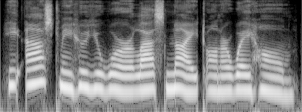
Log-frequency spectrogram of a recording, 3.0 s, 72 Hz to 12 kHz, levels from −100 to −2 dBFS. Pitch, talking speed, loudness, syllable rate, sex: 200 Hz, 240 wpm, -15 LUFS, 4.9 syllables/s, female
